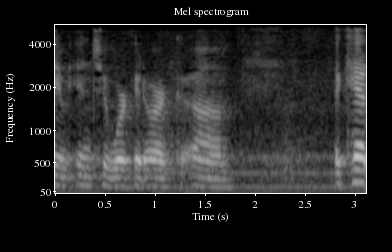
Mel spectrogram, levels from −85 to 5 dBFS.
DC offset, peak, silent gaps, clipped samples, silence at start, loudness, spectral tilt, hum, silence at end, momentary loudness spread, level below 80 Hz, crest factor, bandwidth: under 0.1%; -10 dBFS; none; under 0.1%; 0 s; -30 LUFS; -6.5 dB/octave; none; 0 s; 20 LU; -60 dBFS; 20 dB; 5.4 kHz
